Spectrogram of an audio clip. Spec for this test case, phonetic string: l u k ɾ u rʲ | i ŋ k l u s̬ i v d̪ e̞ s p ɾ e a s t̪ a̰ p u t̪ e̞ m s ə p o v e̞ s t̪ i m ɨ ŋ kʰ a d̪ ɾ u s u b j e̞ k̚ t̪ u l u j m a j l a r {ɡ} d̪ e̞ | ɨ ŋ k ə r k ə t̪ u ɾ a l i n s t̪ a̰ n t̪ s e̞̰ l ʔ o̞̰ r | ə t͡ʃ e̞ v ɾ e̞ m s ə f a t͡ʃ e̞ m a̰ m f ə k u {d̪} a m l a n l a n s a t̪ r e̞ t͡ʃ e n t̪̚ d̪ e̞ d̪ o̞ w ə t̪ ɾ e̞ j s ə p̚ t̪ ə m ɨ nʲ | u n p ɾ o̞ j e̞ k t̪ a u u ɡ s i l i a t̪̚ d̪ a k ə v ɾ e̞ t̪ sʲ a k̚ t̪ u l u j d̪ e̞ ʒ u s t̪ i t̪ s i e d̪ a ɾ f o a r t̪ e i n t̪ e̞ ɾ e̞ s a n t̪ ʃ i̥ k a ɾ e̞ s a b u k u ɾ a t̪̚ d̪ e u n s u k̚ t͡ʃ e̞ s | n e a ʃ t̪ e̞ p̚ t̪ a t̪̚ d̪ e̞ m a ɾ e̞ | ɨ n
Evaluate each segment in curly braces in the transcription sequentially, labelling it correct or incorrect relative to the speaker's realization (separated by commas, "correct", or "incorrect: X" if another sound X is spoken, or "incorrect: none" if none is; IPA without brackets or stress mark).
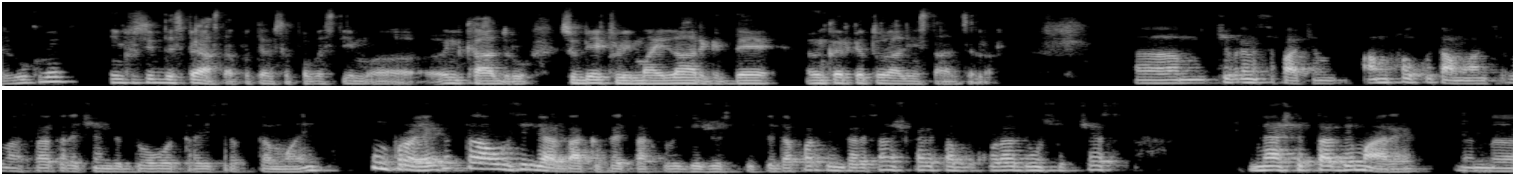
correct, incorrect: t̪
